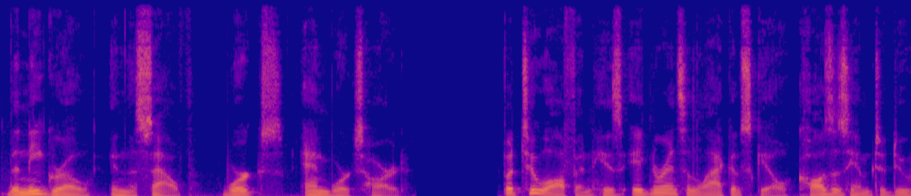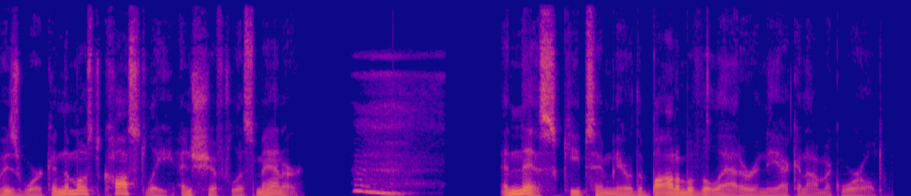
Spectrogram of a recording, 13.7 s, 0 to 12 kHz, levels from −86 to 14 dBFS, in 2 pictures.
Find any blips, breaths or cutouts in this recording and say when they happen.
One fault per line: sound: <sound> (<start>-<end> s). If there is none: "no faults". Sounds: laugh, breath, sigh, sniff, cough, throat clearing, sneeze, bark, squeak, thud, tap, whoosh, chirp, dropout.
sound: sigh (9.5-10.2 s)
